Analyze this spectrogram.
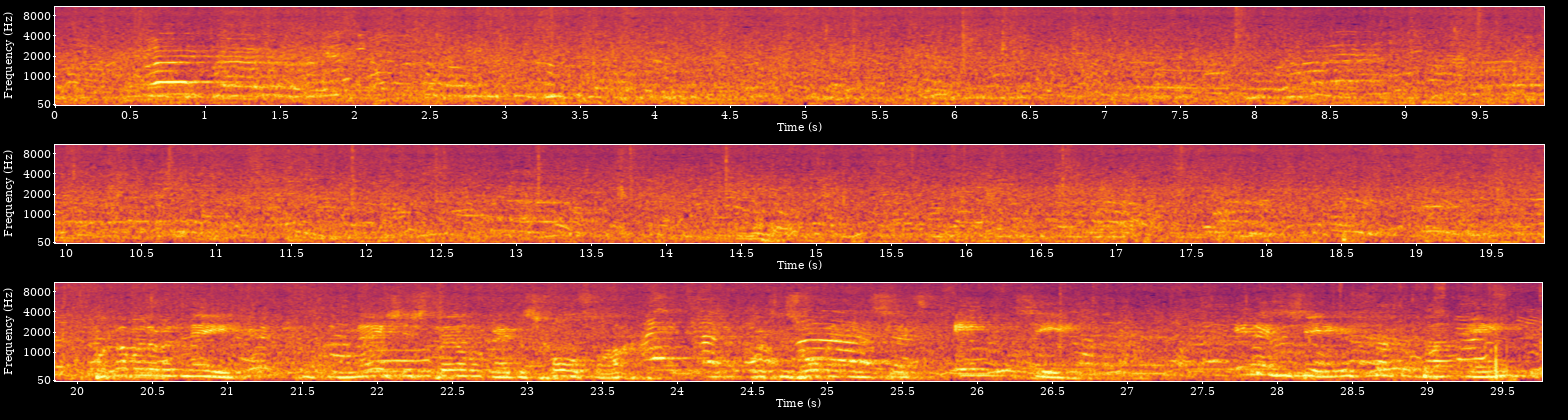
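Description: A crowd chatters and cheers in a large echoing hall.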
